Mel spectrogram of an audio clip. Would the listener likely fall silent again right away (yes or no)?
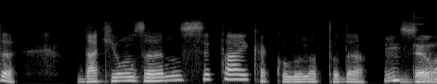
yes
